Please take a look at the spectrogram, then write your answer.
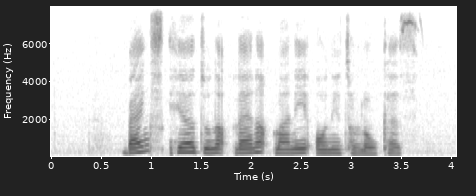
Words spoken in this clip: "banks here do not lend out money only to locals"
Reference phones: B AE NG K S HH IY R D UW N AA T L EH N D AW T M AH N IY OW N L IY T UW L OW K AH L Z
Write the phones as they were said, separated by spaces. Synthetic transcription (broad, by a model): B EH NG K S HH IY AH D UW N AA T L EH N AW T M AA N IY OW N L IY T UW L OW K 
